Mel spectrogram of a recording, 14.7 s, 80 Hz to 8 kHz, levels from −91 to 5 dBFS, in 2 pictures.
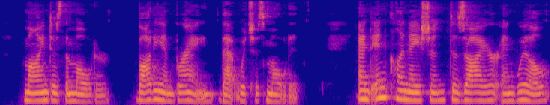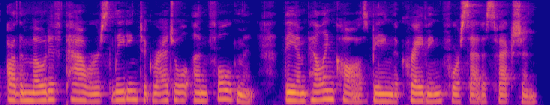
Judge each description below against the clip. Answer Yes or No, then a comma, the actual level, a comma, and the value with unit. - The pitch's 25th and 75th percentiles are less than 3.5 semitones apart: Yes, narrow, 2.4 semitones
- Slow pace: Yes, slow, 125 wpm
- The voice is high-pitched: No, medium, 170 Hz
